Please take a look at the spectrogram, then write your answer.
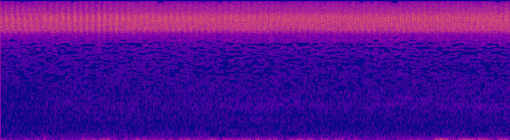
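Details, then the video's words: Dominican Republic crickets chirping together in an unbroken high, shimmering trill, with a soft low hum of background noise beneath the insect chorus. "Celestial Cricket Sounds"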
